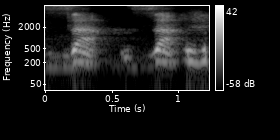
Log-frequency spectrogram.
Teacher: ज़ में जबान अंदर की तरफ नीचे लोअर इंसाइजर पे टच होगी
